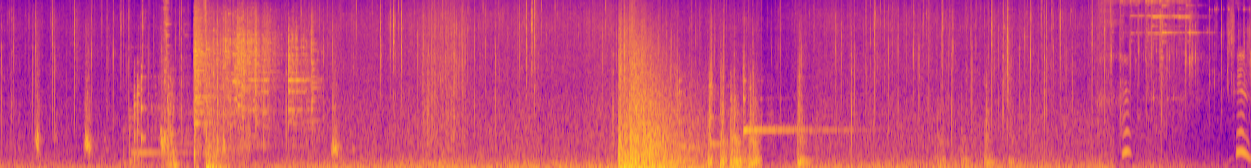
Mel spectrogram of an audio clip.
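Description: Gas cans blowing up in the video game Kill It With Fire: several sharp blasts and bursts of crackling debris, two larger explosions standing out amid game effects and brief tones.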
